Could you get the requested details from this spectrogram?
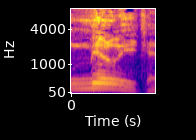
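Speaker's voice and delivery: acted, staged, theatrical, dramatic delivery. Man after a quarrel with his girlfriend, retelling his plan to kneel; theatrical declaration. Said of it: "takhle teatrálně".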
